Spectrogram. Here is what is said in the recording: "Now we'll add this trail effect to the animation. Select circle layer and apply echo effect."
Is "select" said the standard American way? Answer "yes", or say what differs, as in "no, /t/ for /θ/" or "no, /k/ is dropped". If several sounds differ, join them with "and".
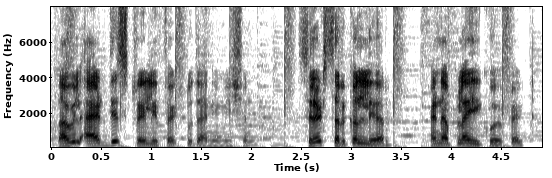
no, /k/ is dropped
